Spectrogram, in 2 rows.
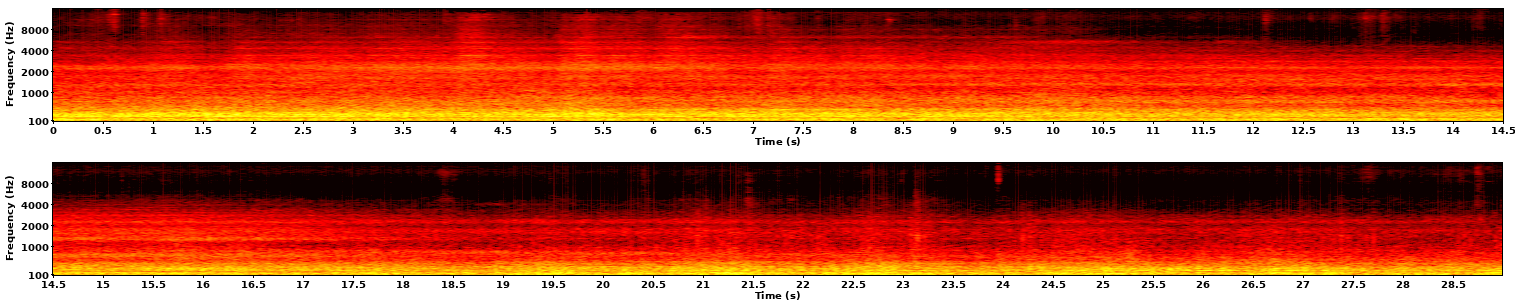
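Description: Cabin rumble of a RABe 511 RegioDosto (Stadler KISS) double-deck electric train running through a tunnel. The higher wheel and motor noise fades about halfway through as the train slows for a station, leaving a steady low rumble.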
